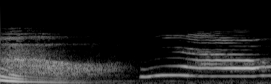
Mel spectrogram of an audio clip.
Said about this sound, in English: A cat talking to the moon.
